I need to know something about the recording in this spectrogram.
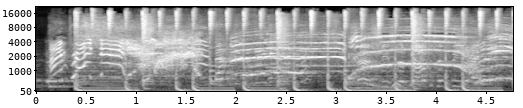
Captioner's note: children screaming; upbeat music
